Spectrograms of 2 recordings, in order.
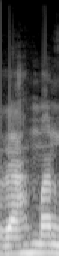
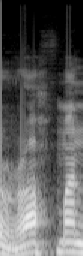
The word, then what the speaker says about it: রাহমান: দেয় সেটা হচ্ছে শামসের রাহমান বানানটা উনি কিন্তু রহমান নন রাহমান রাহমান র এর সঙ্গে আকার রয়েছে ঠিক আছে আমি দেখলাম যে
